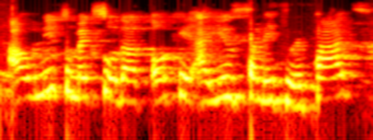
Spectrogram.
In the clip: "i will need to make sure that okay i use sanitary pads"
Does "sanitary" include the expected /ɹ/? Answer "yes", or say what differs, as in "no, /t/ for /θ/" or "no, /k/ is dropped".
no, /ɹ/ is dropped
